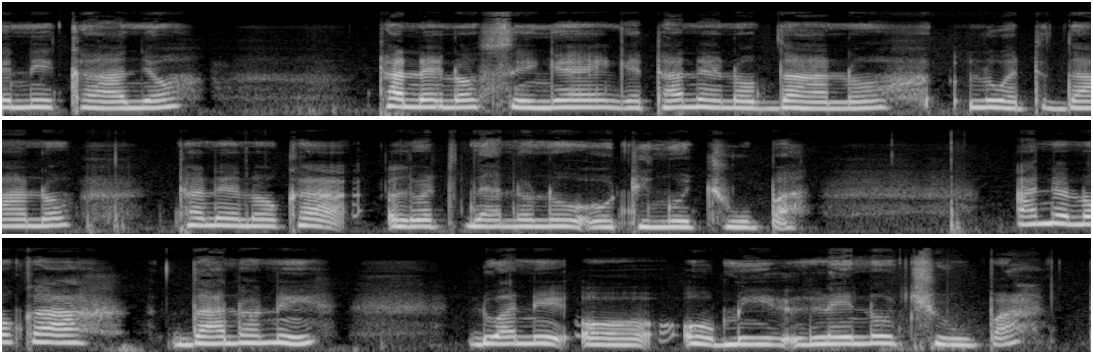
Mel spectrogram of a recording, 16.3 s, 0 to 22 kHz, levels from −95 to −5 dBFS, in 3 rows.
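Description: At 2.17 to 2.21 s, just before "sing'enge taneno", there is a corrupt frame concealed. The concealed stretch is about 40 ms long. Corrupted bits in the compressed stream were detected by the AAC decoder, which replaced the damaged section with its own concealment instead of decoding garbage. The gap's length fits a few lost frames.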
